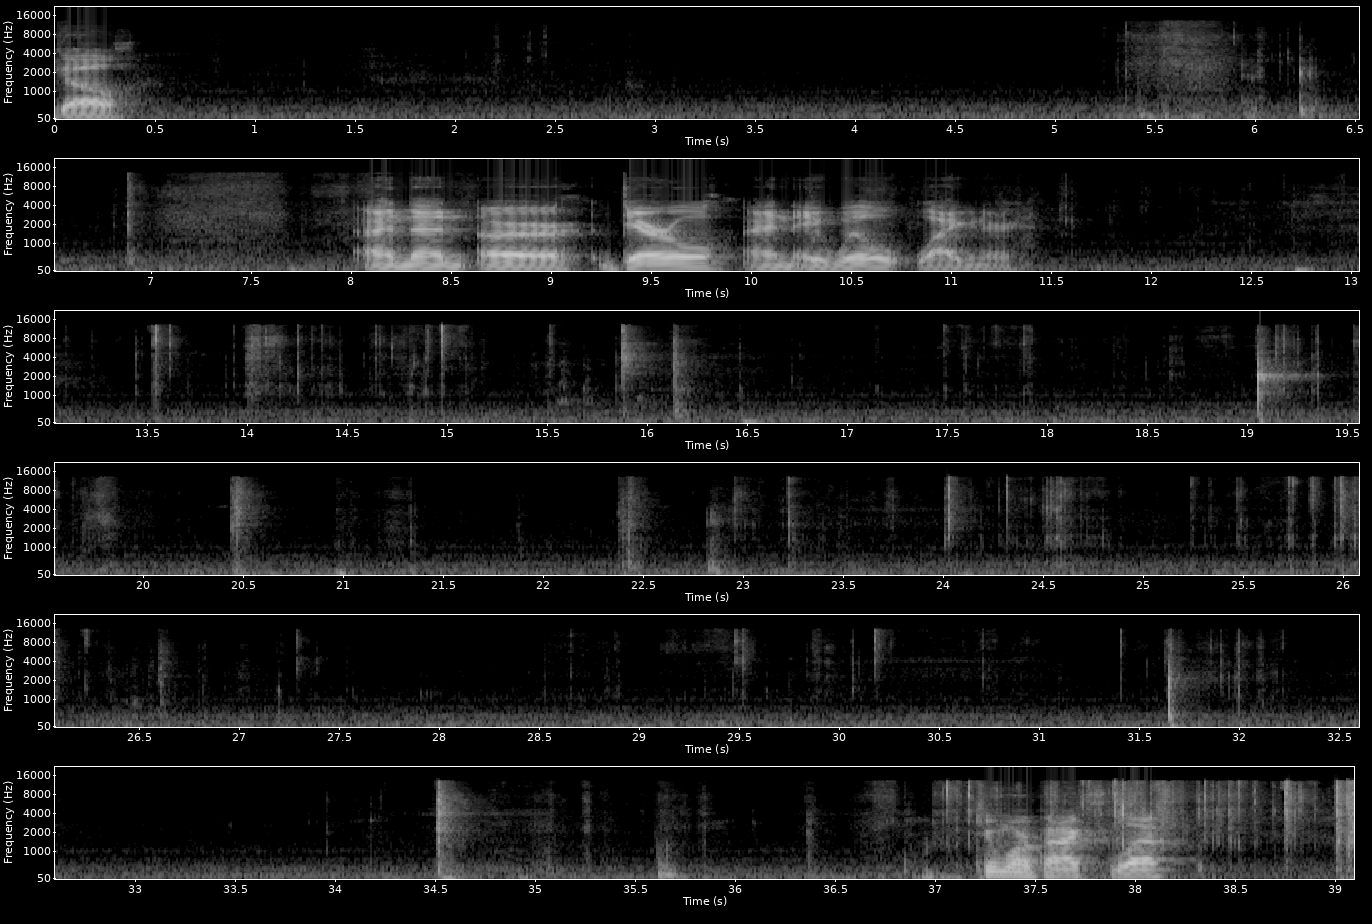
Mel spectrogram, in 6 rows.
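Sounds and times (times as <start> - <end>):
foil wrappers crinkling: 11.4 - 16.0, 17.4 - 20.0, 22.9 - 27.5, 28.5 - 32.4, 36.7 - 39.0.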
